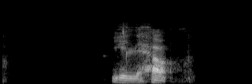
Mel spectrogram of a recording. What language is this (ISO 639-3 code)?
kab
